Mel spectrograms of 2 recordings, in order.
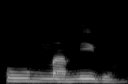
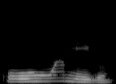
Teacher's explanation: You don't close your lips to the M in amigo.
